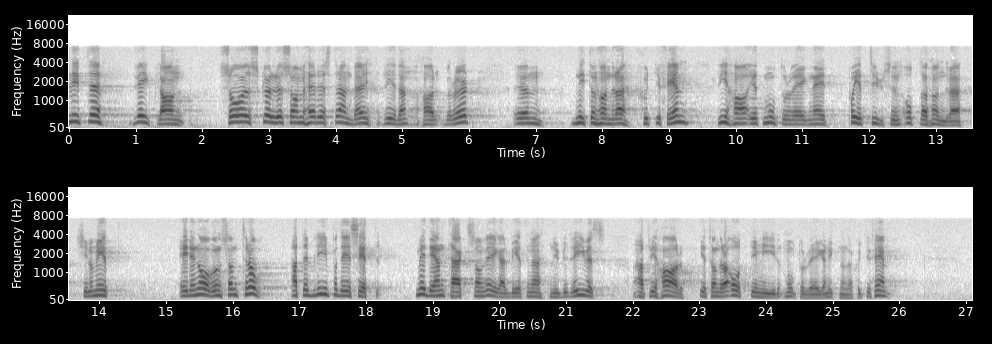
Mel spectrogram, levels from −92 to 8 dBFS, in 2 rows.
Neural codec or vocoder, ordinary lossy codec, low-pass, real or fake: none; none; 7.2 kHz; real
